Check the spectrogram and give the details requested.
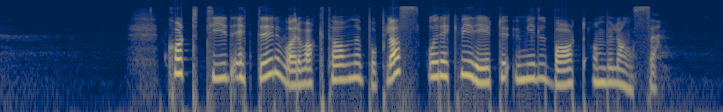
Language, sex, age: Norwegian, female, 48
